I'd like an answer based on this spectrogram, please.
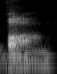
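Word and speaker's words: pho: mindset of this folk it's really called fa p h o but it pronounce it far but anyway I'm here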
